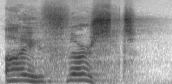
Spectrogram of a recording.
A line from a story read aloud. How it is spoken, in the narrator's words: the heart-rending gasp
